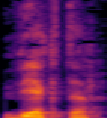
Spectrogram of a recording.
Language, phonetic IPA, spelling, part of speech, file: Russian, [ˈvʲektər], вектор, noun, Ru-вектор.ogg
- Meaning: 1. vector (a directed quantity) 2. vector (a DNA molecule)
